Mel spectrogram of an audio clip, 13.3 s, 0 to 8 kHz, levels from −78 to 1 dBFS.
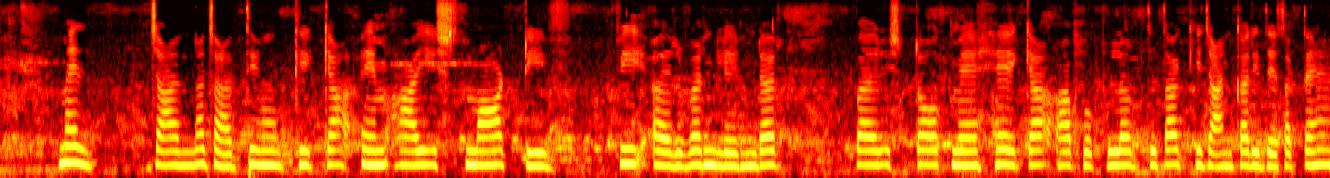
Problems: constant background noise, echo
